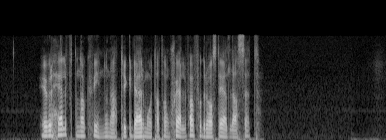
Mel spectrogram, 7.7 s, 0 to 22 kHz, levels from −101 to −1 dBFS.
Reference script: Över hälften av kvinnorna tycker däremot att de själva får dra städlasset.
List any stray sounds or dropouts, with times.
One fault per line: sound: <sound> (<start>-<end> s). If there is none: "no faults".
no faults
